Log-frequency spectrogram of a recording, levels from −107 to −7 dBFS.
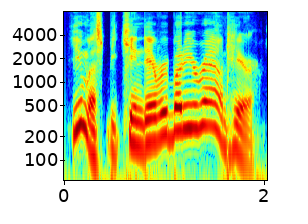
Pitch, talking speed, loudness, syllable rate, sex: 195 Hz, 235 wpm, -16 LUFS, 7.6 syllables/s, male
